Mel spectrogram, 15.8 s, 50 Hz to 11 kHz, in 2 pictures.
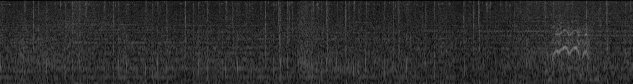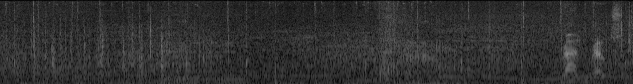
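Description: Geralt's horse Roach gallops in Witcher 3 gameplay, a steady rhythmic clip-clop of hooves running throughout at moderate level, with a voice talking over parts of it.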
